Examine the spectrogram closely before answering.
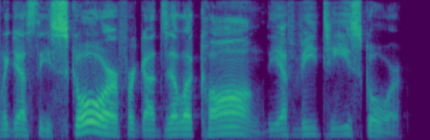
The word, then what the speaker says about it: Godzilla x Kong: Andrew Martin on Facebook saw Godzilla Kong. That's how I've been told to say it. It's not Godzilla X Kong. You ignore the X.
